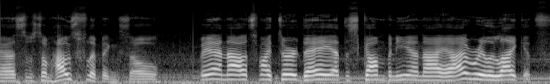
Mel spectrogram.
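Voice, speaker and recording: Noticeable background noise accompanies a man with a high pitch who speaks at a fairly quick pace with lively intonation. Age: young. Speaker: motovlogger, construction worker. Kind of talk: casual vlog monologue. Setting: riding a motorcycle outdoors. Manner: halting, many fillers.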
